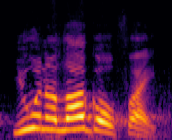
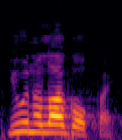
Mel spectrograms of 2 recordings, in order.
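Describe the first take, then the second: First: Louder taunt telling Musa to fight alone; mock defiant retort. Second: Said in the usual way. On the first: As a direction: fling the words back at the prophet. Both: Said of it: "They told Musa".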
